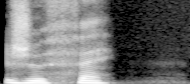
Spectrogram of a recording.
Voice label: "je fais", French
